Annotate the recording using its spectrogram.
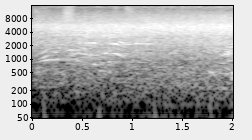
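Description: Steady rush of water cascading off the mushroom-shaped water-play fountains of a leisure pool, with faint voices calling in the background.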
